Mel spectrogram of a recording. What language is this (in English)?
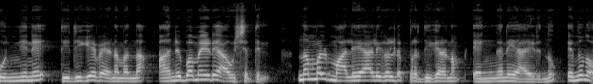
Malayalam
